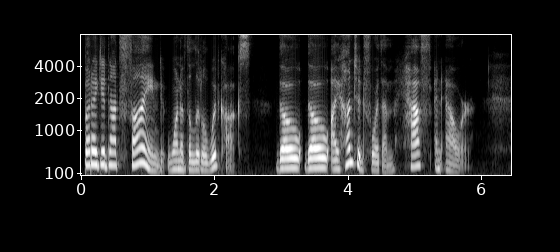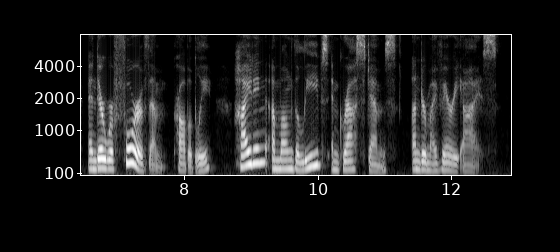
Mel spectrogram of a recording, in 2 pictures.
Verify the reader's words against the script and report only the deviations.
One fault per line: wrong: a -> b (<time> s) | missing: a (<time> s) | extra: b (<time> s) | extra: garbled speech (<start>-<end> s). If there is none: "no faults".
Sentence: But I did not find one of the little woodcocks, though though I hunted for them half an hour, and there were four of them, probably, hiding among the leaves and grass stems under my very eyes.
no faults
